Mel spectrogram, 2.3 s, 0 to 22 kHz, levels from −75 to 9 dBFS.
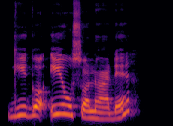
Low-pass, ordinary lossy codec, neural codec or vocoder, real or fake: none; none; vocoder, 44.1 kHz, 128 mel bands, Pupu-Vocoder; fake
